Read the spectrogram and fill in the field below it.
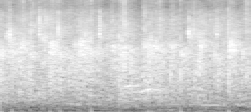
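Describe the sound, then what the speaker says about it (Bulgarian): Audience applause at a Bulgarian sports awards ceremony honoring an award recipient, steady dense clapping from a large hall crowd, loud and continuous throughout with no voices over it. "Аплодисменти за Величко Милчев."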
